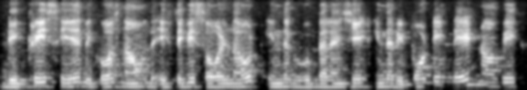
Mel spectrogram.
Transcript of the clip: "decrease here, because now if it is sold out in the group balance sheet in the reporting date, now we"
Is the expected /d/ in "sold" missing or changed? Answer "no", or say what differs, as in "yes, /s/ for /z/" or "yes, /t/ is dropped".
no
